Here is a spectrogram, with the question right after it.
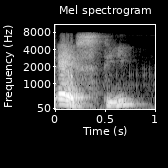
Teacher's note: Oppure si dice esti, ritraendo l'accento, quando significa esiste, esistere, ma in questo caso significa essere, verbo essere, quindi non ha un accento, si pronuncia esti solo quando tu prendi la parola da sola.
